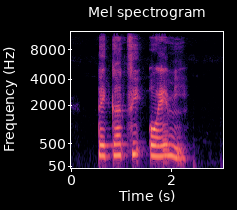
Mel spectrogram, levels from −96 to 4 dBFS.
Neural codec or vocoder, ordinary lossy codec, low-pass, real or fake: none; Opus, 24 kbps; 10.8 kHz; real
